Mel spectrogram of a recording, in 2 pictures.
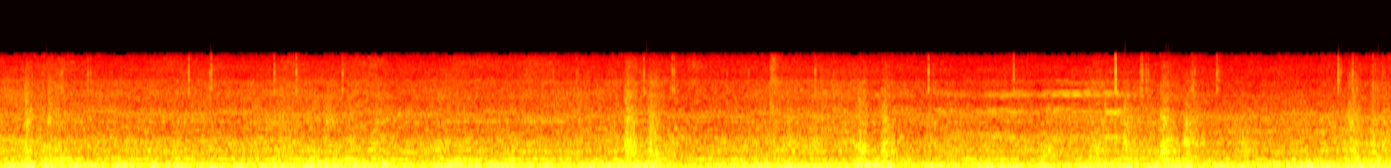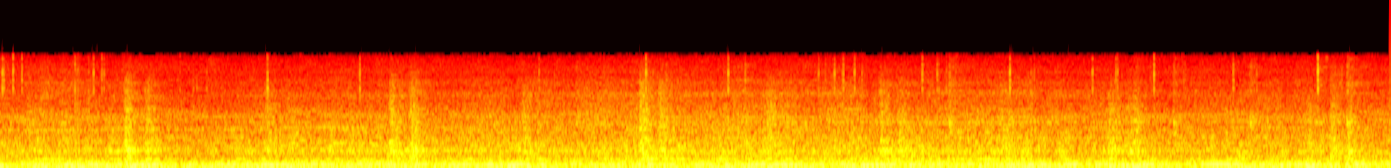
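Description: Diesel railcar running along the line: a steady low engine-and-running rumble with scattered clicks and creaks.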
